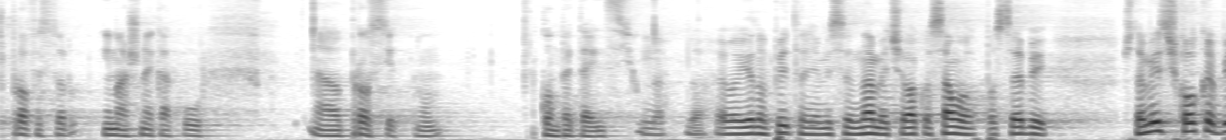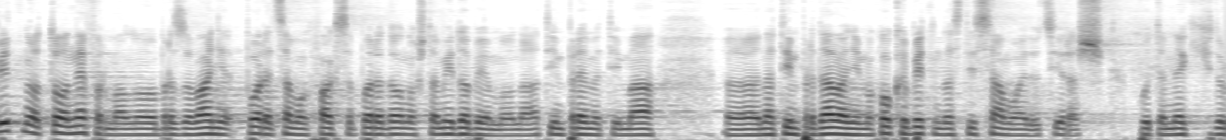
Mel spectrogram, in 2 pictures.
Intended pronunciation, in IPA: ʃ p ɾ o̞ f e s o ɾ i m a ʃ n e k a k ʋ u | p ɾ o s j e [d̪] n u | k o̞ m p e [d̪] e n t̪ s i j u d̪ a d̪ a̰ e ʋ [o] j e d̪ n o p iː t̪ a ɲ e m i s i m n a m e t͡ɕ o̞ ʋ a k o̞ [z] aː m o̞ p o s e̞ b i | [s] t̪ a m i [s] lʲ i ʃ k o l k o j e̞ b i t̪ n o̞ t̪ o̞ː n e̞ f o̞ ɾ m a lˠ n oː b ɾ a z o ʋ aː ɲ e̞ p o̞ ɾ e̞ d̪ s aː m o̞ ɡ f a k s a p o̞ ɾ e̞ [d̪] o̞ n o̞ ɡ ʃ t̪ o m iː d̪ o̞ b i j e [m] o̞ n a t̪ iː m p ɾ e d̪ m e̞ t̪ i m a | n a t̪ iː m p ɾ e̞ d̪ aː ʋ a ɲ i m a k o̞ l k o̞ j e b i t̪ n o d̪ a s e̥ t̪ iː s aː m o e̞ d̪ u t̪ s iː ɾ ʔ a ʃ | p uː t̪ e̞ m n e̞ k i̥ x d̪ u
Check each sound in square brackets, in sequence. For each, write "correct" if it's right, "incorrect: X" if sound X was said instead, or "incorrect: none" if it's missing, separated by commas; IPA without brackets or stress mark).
incorrect: t̪, incorrect: t̪, correct, incorrect: s, incorrect: ʃ, correct, correct, correct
